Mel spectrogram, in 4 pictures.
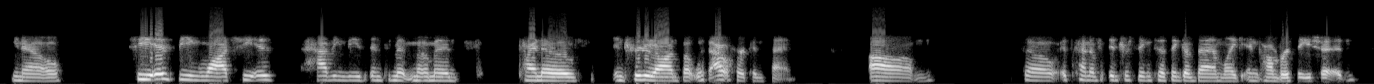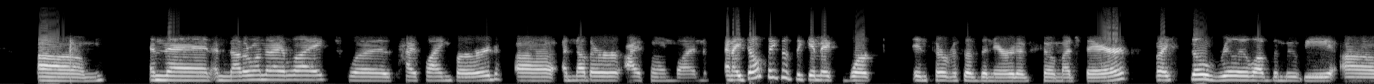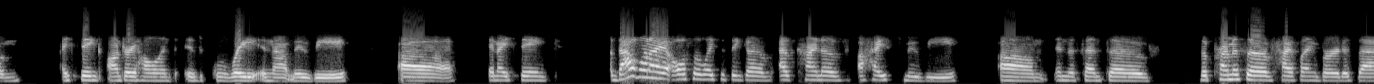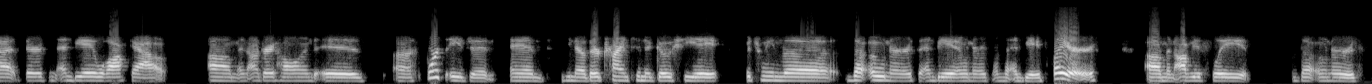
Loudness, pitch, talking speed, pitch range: -13 LUFS, 180 Hz, 160 wpm, 170-195 Hz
